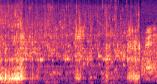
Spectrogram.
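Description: A toilet flushing: a rush of water that eases off after a moment and cuts off just before the end.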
